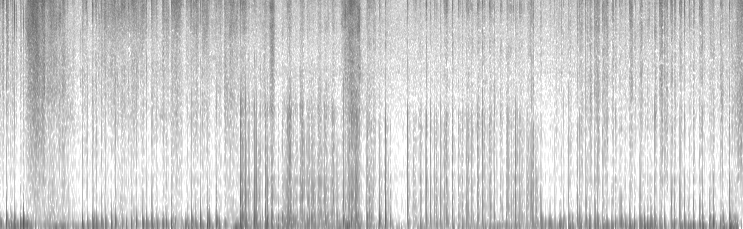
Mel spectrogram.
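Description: Fingernails tap and scratch the face of a patterned, white-veined cork board held upright beside the microphone. Rapid, dense soft thuds sit almost entirely in the low range and die away almost instantly, with brief brighter scratching bursts near the start and around seven seconds.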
